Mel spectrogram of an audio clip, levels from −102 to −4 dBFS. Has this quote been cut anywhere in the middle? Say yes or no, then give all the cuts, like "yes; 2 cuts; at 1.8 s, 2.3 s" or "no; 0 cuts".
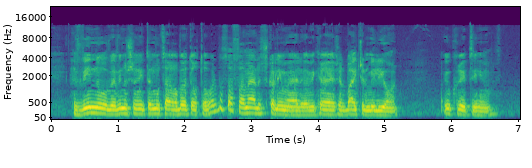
no; 0 cuts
